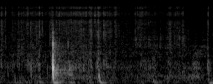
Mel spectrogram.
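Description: Clear plastic wrap being peeled off a cardboard box set, rustling faintly, with one sharp crackle about half a second in and a softer one around a second.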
